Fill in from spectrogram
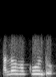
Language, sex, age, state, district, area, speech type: Odia, female, 30-45, Odisha, Cuttack, urban, conversation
